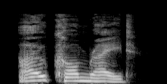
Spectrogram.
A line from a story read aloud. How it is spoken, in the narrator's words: began, in a dreary, whining sort of voice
